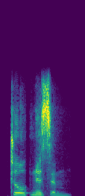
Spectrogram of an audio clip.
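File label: "tolbooth", Indian; Dictionary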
